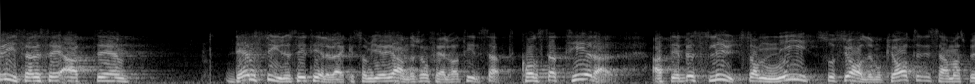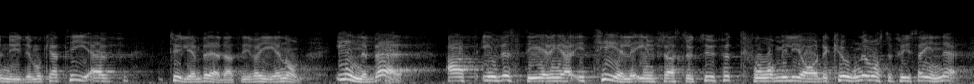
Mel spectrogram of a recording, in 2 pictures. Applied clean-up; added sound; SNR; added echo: none; none; none; none.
